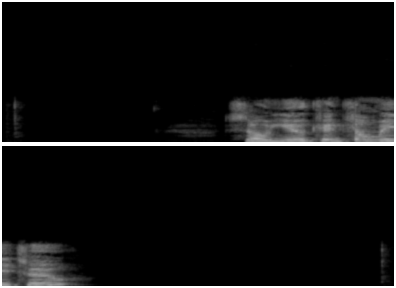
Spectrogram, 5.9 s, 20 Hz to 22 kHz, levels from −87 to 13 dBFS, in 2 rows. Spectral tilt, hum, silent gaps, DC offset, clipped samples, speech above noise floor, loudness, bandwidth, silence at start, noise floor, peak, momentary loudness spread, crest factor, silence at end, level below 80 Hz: -3 dB/octave; none; none; under 0.1%; under 0.1%; 61 dB; -27 LUFS; 7.4 kHz; 1.7 s; -88 dBFS; -12 dBFS; 6 LU; 20 dB; 2.45 s; -80 dBFS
